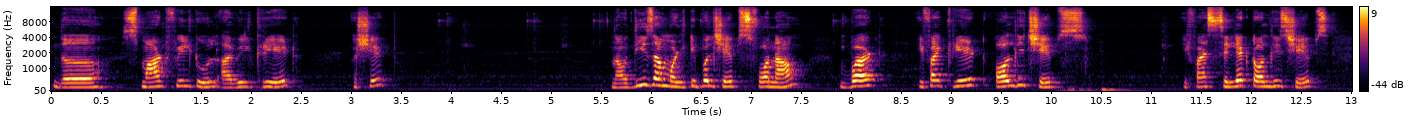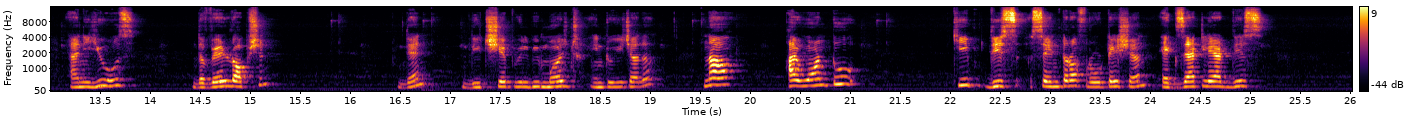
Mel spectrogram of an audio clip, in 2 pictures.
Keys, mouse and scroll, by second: 2.0 scroll up 1, 3.8 click, 6.8 scroll down 1, 7.8 click, 8.2 scroll down 1, 8.9 click, 9.0 click, 10.1 ctrl+z, 11.3-12.7 drag, 12.7 scroll up 1, 15.8 click, 16.3-16.7 scroll down 1, 16.7 click, 17.1-18.3 scroll up 1, 18.3-18.7 scroll down 1, 18.8 scroll up 1, 19.4 click, 19.8 scroll down 1, 21.2 click.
